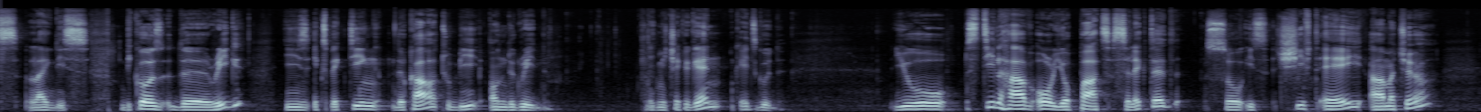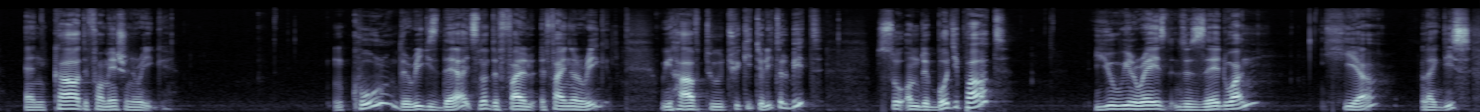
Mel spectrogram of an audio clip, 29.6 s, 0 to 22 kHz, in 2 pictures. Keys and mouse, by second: 1.0 middle click, 3.9 middle click, 4.8 middle click, 5.7 middle click, 6.4 KP_1, 7.9-9.0 middle drag, 12.1 middle click, 12.9 shift+a, 17.4-19.3 middle drag, 20.3 middle click, 21.3 shift+middle click, 27.3-29.4 middle drag.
